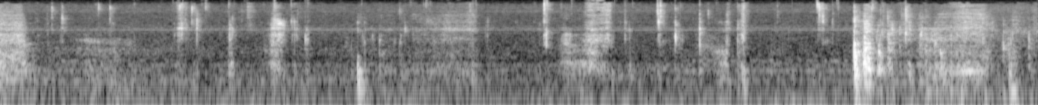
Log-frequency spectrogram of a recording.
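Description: Faint, soft, wet chewing of a mouthful of cheesy pasta with bare gums, no teeth, with small scattered clicks and smacks, and a brief louder noise near the end.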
